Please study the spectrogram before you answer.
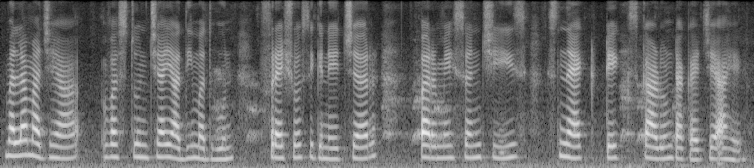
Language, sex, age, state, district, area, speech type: Marathi, female, 18-30, Maharashtra, Mumbai Suburban, urban, read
